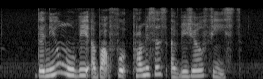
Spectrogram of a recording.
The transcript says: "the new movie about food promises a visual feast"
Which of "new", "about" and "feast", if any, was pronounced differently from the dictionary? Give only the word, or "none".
none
